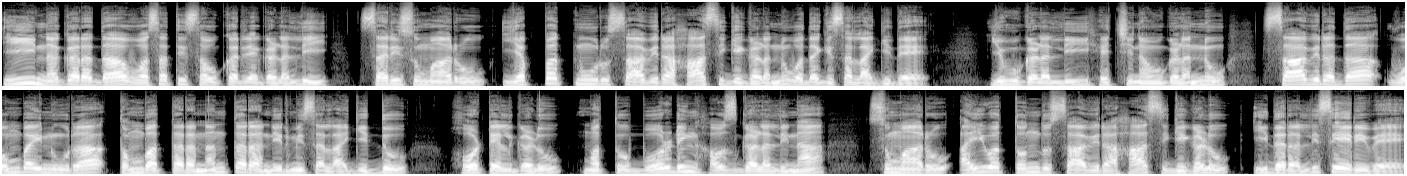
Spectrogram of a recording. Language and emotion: Kannada, neutral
